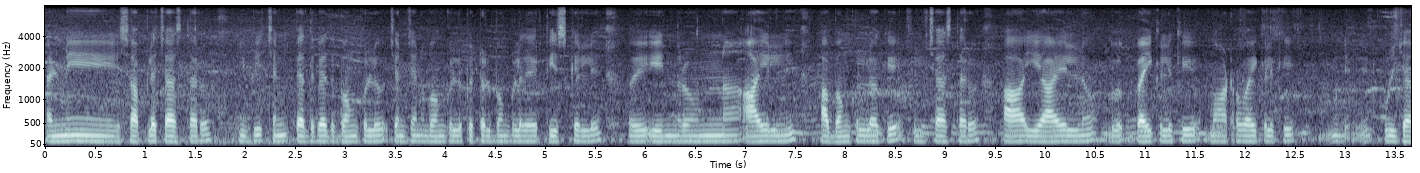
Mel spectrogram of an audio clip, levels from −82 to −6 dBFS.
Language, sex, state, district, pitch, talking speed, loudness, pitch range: Telugu, male, Telangana, Karimnagar, 115 Hz, 145 wpm, -21 LUFS, 115-120 Hz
